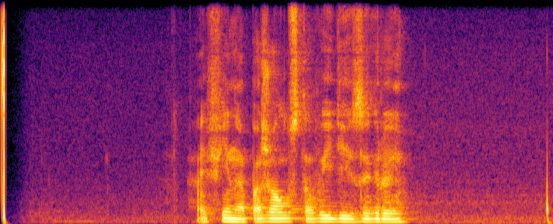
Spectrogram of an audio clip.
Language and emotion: Russian, neutral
